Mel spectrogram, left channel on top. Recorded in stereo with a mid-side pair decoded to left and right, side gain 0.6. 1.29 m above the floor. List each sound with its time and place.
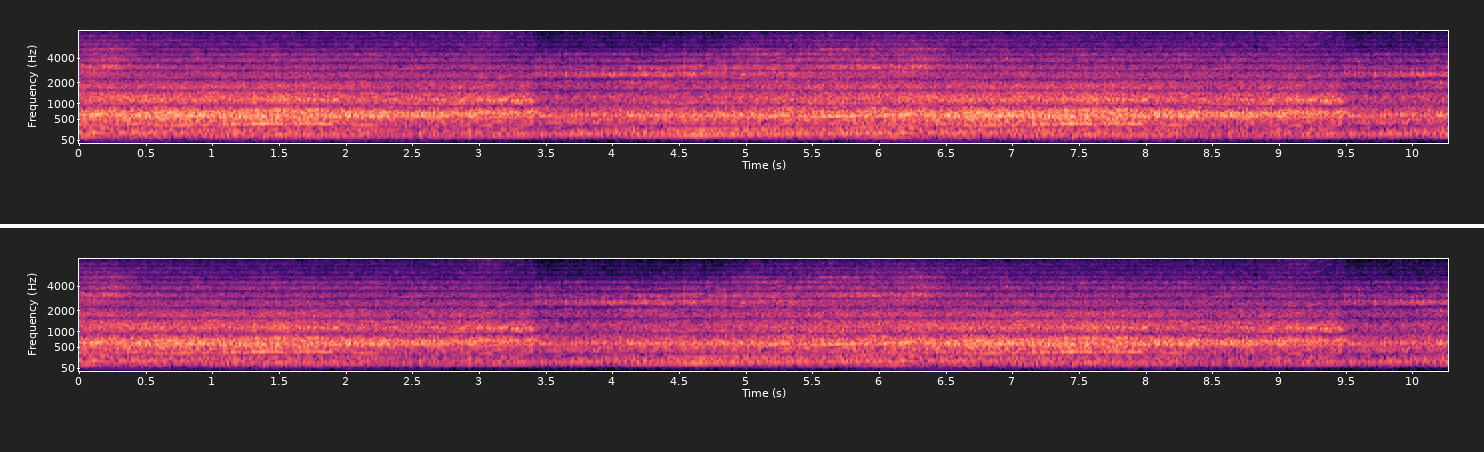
0.0 s a vehicle: 10° left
